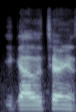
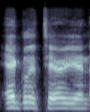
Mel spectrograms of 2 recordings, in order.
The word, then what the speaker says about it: egalitarian: of double team egalitarian there we go egalitarian see i said it right uh he got it right my bathroom was called egglitarian i always said that bro i don't know i got used to it for like six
